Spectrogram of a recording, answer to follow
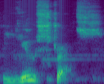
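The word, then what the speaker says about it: eustress: high stress but it's you stress not does your youth stress as a you I owe you I no no it's actually with an e but it's pronounced like use alright yeah and so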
